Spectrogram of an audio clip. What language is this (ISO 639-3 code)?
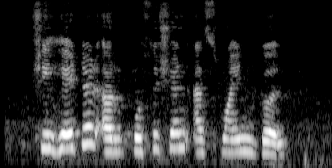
eng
